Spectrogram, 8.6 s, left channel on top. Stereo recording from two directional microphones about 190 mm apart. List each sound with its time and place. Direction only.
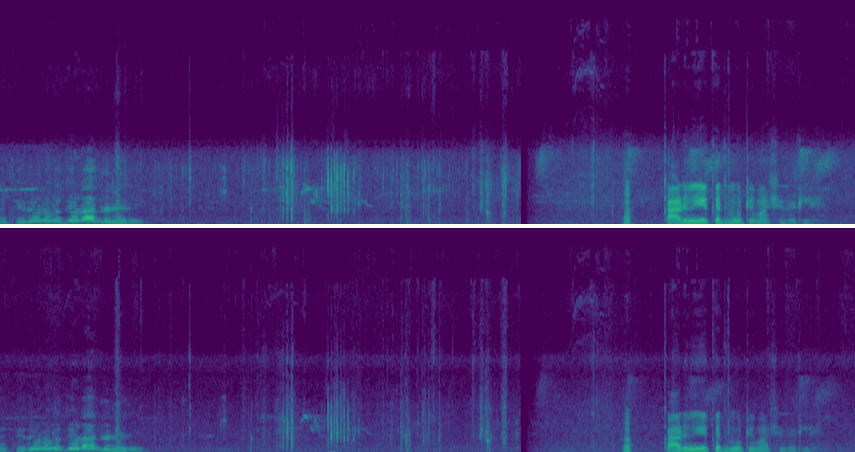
0.3 s speech: 30° left (ahead or behind)
2.8 s a sound: 25° right (ahead or behind)
6.6 s speech: 5° right (ahead or behind)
